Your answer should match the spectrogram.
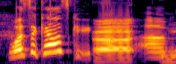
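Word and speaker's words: Wasikowska: You got to interview him and Jessica Chastain and Mia, our friend Silas says the way that he remembers how to say her name is he thinks of a Russian who's never seen a cow. – That's actually awesome advice. – Wasikowski.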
